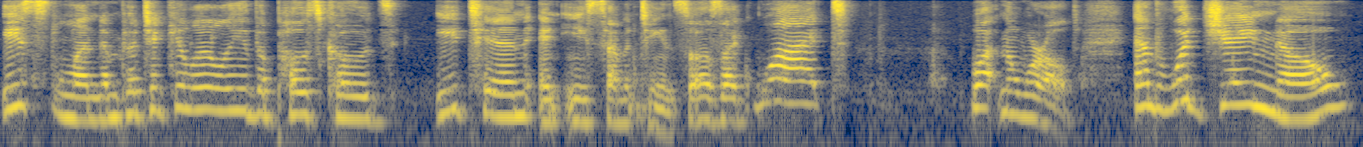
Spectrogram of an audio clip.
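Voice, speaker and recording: A woman's voice: a little high, lively intonation, unhurried. A woman hosting a true crime live stream, chatting casually and greeting her viewers by name. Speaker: true crime livestream host.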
